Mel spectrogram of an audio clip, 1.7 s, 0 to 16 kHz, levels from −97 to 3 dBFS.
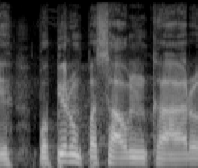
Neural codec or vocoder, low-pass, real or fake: none; 14.4 kHz; real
